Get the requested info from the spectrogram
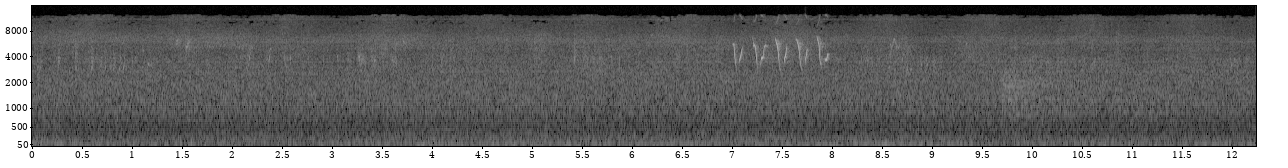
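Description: Outdoor background sound: a steady low rumble, with a quick run of about six high bird chirps a little past halfway and a few fainter chirps here and there.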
